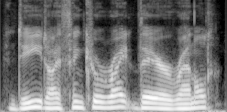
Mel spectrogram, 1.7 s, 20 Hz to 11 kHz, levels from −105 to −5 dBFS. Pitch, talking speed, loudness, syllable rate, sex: 150 Hz, 245 wpm, -12 LUFS, 7.1 syllables/s, male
